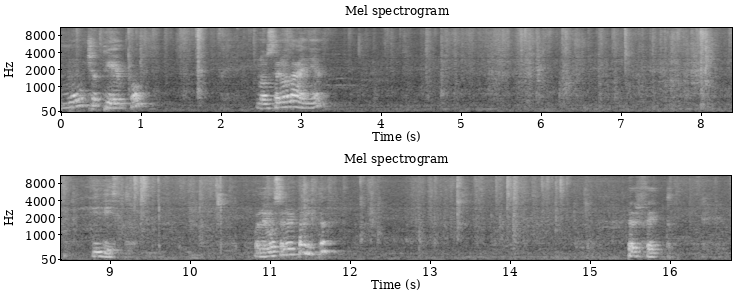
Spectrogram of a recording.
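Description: A woman speaks calmly in short phrases close by.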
